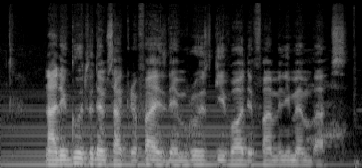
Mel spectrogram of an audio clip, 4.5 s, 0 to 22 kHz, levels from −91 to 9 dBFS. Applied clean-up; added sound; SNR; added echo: none; Bowed string instrument; 13 dB; none.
